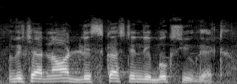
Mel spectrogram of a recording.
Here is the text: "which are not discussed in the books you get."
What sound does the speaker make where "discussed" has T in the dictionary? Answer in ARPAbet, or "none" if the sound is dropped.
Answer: T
